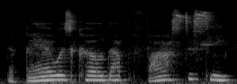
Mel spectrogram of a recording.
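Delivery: usual speaking voice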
